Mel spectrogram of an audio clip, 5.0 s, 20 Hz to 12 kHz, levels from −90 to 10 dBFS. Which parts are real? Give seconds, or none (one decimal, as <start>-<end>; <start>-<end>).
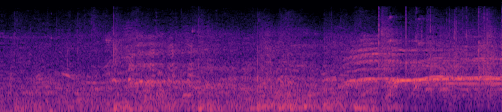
0.0-5.0

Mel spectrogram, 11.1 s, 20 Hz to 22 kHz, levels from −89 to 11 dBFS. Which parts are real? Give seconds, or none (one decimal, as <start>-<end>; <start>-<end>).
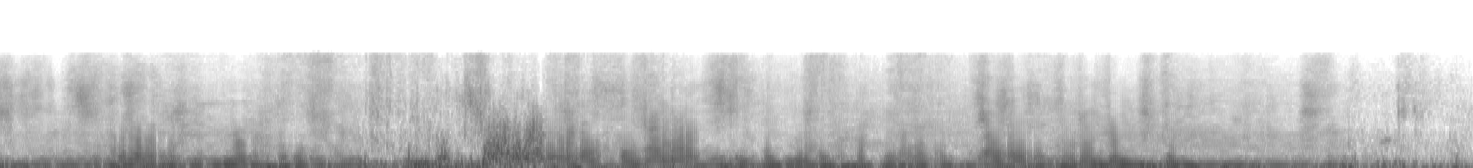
2.7-4.1; 10.1-11.1

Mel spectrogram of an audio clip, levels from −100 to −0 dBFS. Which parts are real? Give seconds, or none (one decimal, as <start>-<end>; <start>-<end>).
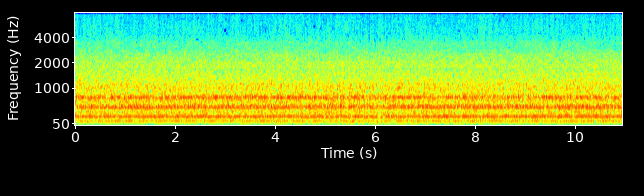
0.0-4.5; 6.3-11.0

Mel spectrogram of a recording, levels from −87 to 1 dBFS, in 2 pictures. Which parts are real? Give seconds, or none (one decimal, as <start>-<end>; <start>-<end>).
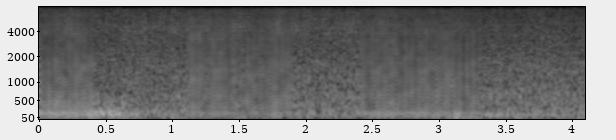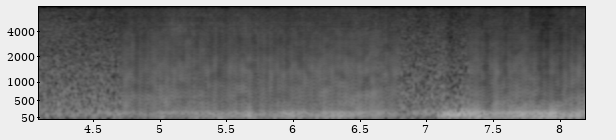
0.4-1.1; 1.9-2.4; 3.3-4.7; 6.8-7.3

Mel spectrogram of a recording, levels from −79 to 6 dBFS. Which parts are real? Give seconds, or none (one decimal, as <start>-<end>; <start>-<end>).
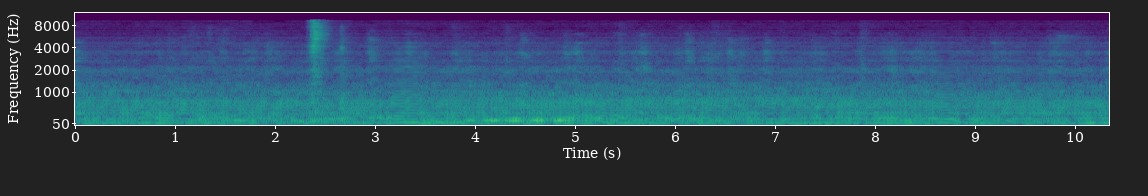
none

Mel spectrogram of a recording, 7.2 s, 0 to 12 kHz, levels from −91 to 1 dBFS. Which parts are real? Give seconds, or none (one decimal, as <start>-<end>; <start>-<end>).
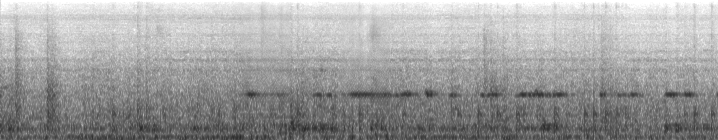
0.0-2.4; 2.9-3.4; 3.9-7.2

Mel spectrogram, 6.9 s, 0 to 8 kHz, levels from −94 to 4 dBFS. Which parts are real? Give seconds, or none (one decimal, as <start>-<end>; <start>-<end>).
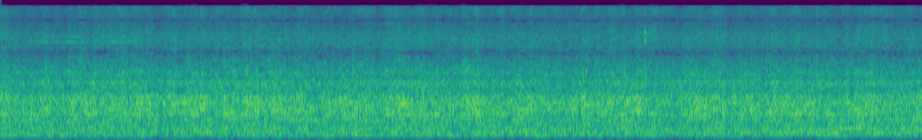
0.5-2.7; 3.6-5.0; 5.7-6.9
